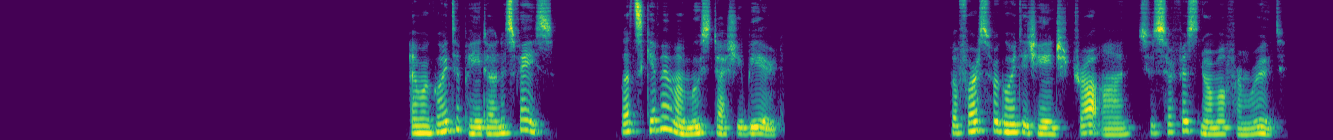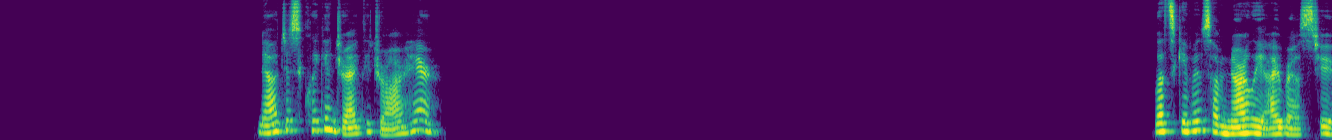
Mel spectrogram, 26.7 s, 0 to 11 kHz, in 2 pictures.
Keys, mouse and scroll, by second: 0.2 Return.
